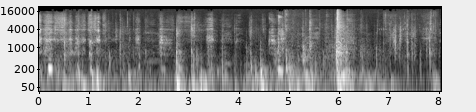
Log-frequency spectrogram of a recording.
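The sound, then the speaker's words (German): A steady series of dull footstep thuds from behind a wall, roughly one to two per second, moderately loud, mixed with some faint breathing and rustling, with no talking. “Oh, hörst du die Schritte?”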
